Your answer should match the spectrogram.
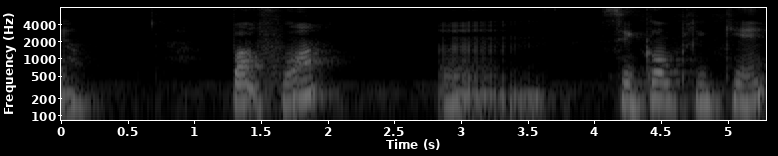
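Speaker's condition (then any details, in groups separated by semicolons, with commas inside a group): Multiple sclerosis; wheelchair, hand difficulties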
